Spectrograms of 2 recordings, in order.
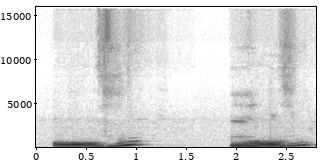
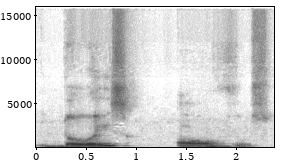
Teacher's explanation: Você nota que a vogal que era fechada agora fica aberto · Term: metafonia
